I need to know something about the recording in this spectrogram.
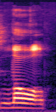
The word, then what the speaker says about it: Lowell: let me umass lowell lowell l-o-w-e-l-l but you don't i don't pronounce the uh w that much i do a very light one it's a umass lol so okay i didn't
